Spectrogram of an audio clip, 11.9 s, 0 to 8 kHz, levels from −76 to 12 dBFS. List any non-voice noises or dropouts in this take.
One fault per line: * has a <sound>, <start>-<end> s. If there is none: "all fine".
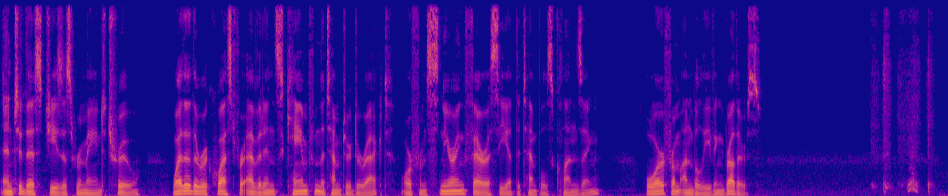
* has a sniff, 10.9-11.7 s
